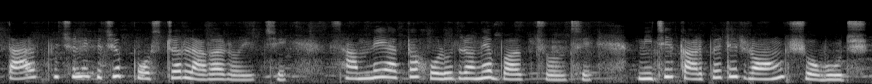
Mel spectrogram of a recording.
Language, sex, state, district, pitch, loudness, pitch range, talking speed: Bengali, female, West Bengal, Dakshin Dinajpur, 275 Hz, -14 LUFS, 245-335 Hz, 110 wpm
